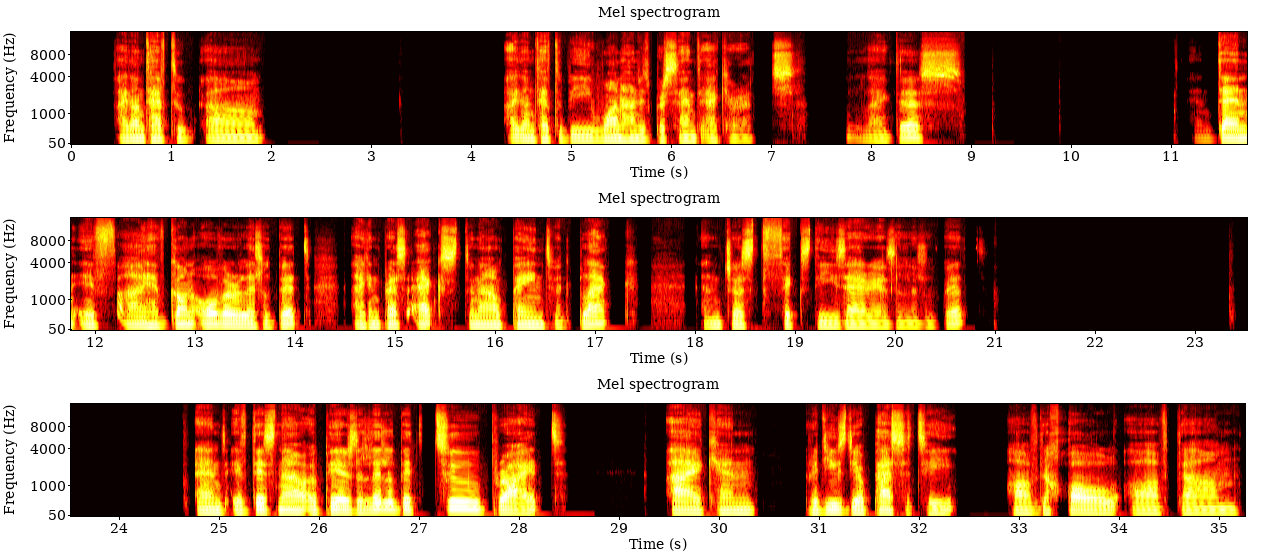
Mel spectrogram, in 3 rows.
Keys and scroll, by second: 15.2 x.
